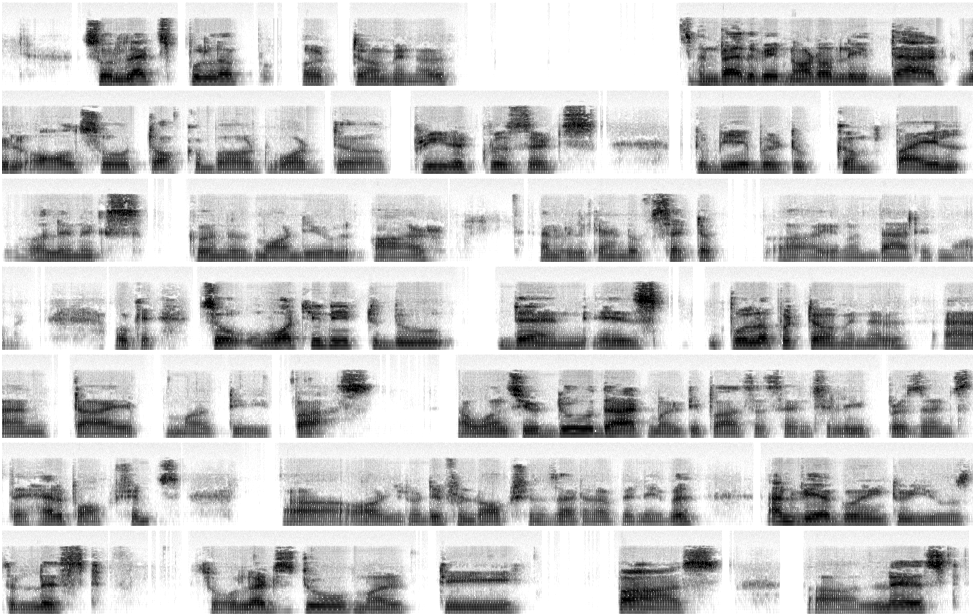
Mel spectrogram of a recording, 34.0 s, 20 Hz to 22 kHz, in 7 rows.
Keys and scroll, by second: 4.1 super+=, 4.2 super+=, 4.4 super+=, 19.0-21.2 typing, 29.6-33.9 typing.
